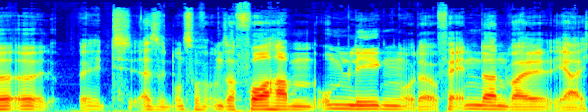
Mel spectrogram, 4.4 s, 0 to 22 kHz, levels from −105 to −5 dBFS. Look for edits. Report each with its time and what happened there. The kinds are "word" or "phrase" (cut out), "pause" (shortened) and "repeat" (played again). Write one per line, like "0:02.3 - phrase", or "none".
0:01.3 - word
0:02.4 - word
0:03.3 - word

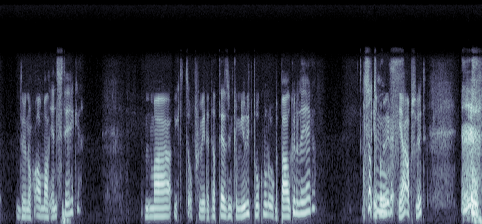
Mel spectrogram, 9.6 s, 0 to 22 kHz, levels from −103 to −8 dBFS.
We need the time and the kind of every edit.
0:01.0 - word
0:03.6 - word
0:04.2 - word
0:05.0 - word
0:05.5 - word
0:05.8 - word

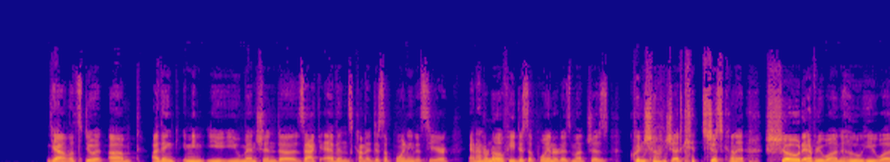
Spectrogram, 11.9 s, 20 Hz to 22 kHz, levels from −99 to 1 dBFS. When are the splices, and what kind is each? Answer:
none

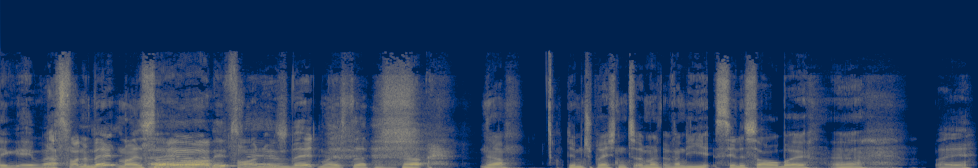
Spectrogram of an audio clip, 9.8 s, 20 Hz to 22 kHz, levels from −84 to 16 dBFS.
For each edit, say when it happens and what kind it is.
0:06.6 - word

